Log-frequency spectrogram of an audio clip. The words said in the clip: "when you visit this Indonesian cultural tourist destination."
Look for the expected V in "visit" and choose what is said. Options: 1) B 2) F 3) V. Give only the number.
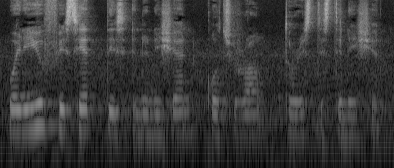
2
